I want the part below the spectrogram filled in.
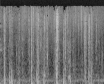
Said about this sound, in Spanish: Estando a punto de dar el primer paso, escuché un ruido similar al galope de un caballo detrás de mí.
